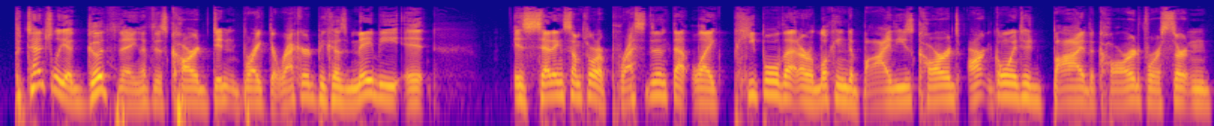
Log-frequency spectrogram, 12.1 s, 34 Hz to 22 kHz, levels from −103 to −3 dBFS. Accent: American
